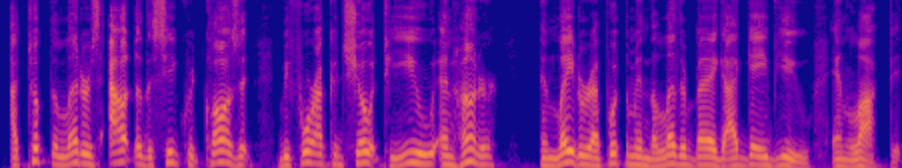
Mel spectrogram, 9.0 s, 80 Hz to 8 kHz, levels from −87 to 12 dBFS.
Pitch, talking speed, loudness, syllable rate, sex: 145 Hz, 220 wpm, -22 LUFS, 5.3 syllables/s, male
